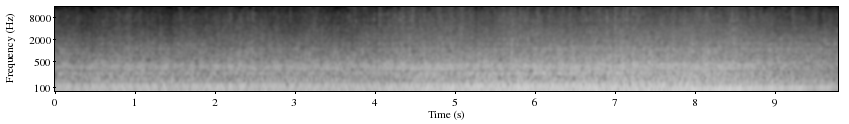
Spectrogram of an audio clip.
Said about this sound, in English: The planes he was referring to were Mustangs.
